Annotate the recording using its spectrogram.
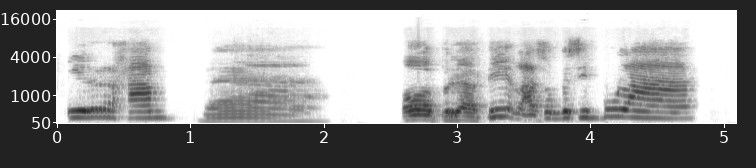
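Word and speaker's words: ارحم: Kalau huruf ketiganya fathah, alifnya tidak ikutan fathah, tapi tetap kasroh. Maka bacanya irham.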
